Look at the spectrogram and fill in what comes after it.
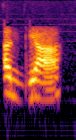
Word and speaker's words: Ajna: So one of the chakras is in the middle of your head, and it's called the Ajna Chakra. And the Ajna Chakra, that's spelled A-J-N-A, by the way, Ajna Chakra.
